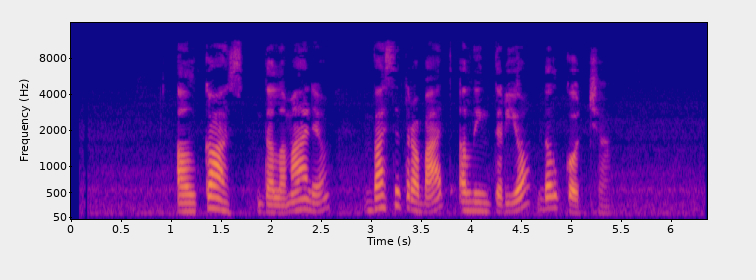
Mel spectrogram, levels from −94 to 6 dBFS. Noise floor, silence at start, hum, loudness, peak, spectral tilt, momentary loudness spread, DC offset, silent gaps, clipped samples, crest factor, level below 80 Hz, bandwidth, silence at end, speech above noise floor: -60 dBFS; 1.05 s; none; -30 LUFS; -10 dBFS; -5 dB/octave; 13 LU; under 0.1%; none; under 0.1%; 22 dB; -80 dBFS; 11.5 kHz; 1 s; 30 dB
